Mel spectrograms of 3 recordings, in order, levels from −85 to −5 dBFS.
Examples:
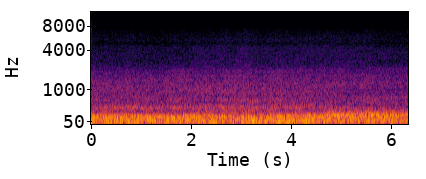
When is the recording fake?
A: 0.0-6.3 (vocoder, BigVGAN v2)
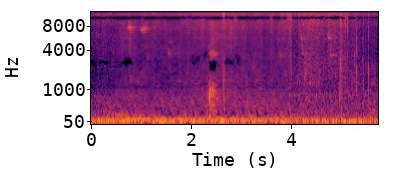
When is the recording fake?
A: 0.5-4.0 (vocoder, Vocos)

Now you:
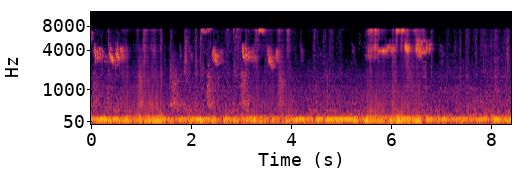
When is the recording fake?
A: 0.6-1.4 (vocoder, Vocos); 3.2-4.0; 5.5-6.6

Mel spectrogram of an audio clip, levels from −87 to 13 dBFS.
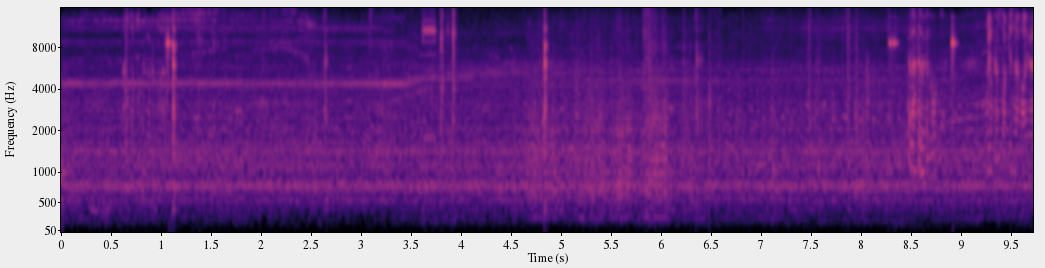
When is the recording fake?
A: none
